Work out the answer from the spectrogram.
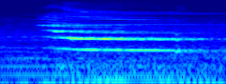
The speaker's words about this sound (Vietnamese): lại có thêm tiếng con mèo, nó đang gào lên như đang dọa, đang đe ai vậy.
